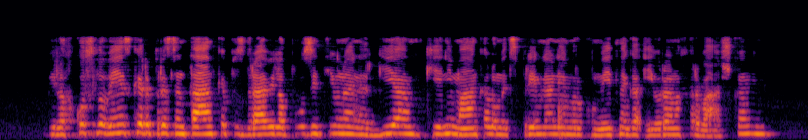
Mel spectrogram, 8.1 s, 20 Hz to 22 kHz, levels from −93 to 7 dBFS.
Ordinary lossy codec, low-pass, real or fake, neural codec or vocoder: none; 7.2 kHz; real; none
